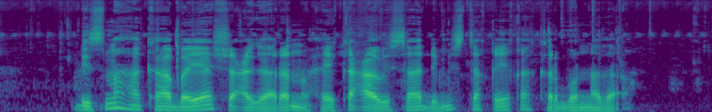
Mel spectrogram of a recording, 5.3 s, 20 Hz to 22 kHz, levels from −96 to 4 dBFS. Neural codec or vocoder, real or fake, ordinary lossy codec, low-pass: vocoder, 44.1 kHz, 128 mel bands every 256 samples, BigVGAN v2; fake; none; none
